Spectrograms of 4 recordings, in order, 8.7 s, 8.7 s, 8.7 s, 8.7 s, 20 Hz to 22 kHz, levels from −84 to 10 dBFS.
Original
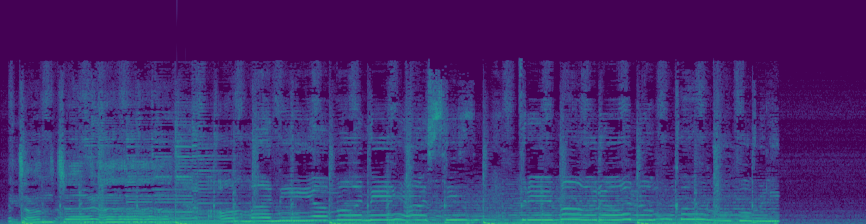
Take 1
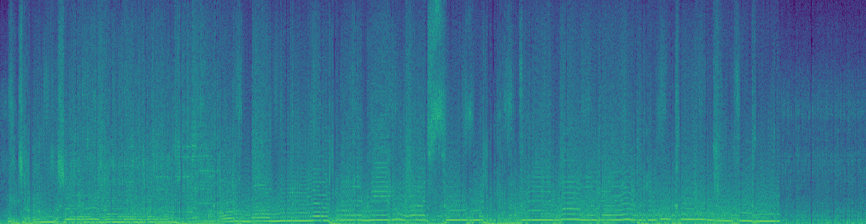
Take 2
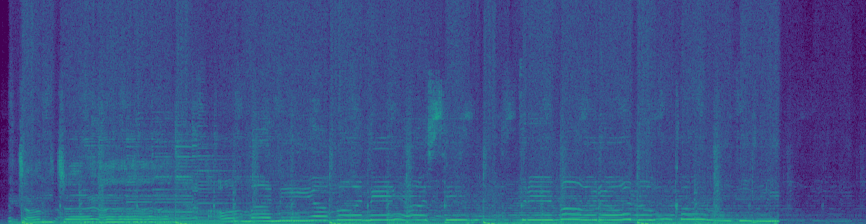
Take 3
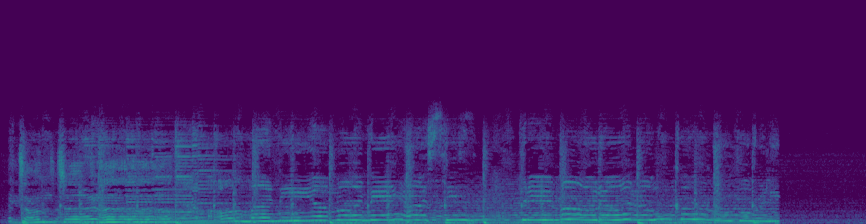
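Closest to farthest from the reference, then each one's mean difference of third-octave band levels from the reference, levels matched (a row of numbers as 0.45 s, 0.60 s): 2, 3, 1; 2.5 dB, 4.5 dB, 7.0 dB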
